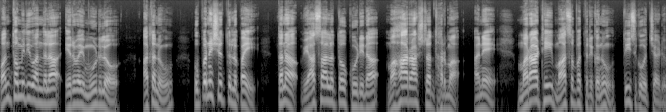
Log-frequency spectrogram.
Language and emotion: Telugu, neutral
